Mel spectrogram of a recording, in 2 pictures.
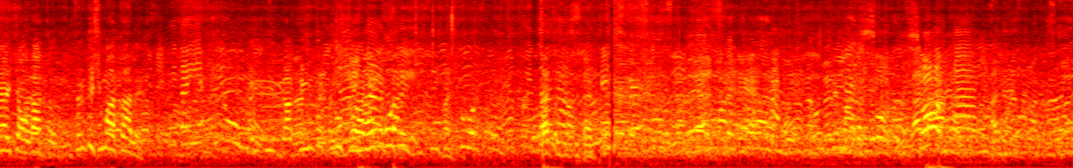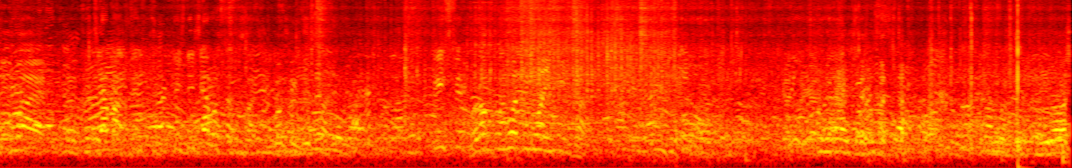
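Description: A crowd of men and women shouts and talks over one another close by.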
